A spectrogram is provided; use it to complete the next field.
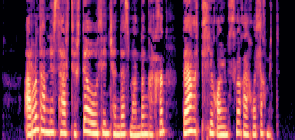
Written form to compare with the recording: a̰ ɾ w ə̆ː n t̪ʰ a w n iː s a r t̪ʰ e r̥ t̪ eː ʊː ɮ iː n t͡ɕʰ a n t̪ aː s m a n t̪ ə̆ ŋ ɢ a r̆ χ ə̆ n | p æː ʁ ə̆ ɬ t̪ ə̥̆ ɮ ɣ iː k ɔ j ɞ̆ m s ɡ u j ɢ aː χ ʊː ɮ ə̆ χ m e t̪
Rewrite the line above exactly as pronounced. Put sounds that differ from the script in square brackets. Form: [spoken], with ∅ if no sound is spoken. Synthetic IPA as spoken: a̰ ɾ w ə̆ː n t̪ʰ a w n iː s a r t̪ʰ e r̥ t̪ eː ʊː ɮ iː n t͡ɕʰ a n t̪ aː s m a n t̪ ə̆ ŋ ɢ a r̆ χ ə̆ n | p æː ʁ ə̆ ɬ t̪ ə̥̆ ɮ [x] iː k ɔ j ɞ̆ m s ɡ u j ɢ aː χ ʊː ɮ ə̆ χ m e t̪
